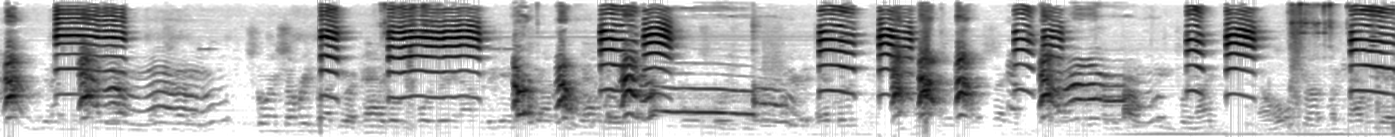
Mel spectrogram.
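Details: Pet Chihuahua howling at a particular squeaky toy, a habit it recently learned. Wavering, whiny howls rise and fall between bursts of sharp, high-pitched toy squeaks. A low steady hum can be heard near the end.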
